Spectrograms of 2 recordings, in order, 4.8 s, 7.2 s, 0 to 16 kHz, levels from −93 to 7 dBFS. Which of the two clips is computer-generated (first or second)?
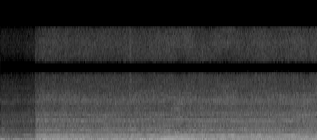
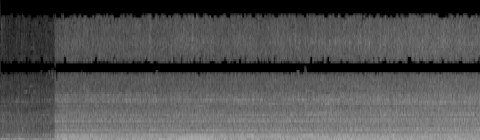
first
